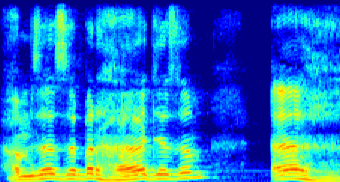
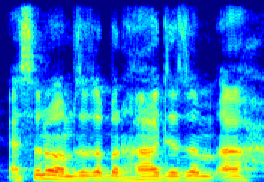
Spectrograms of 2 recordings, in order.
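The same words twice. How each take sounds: First: अह with a short, light h at the end; correct reading. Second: अह read as a full हा instead of a clipped h; wrong reading, said as हा. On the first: Teacher giving students the right reading after the mistake, short अह. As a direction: close अह on a brief breath of h. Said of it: "हा पढ़ना है आपने". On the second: Teacher showing students the mistake, reading हा not अह. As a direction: read the letter name हा in place of the sound. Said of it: "हा नहीं पढ़ लेना". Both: Shown as a demonstration.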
